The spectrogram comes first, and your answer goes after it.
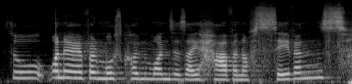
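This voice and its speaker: A Scottish woman in her thirties giving a conference presentation to advisers, chatty, often checking in with the audience. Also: normal speed. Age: 30s. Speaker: key account manager presenting to advisers. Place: conference hall. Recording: echoey hall with faint rumble.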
